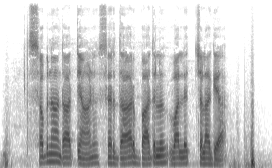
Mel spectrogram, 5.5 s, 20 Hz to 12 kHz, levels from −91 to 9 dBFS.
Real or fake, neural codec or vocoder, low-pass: real; none; 10.8 kHz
